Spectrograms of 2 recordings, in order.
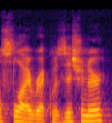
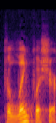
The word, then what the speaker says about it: Sly Requisitioner: In addition, I am running double Sly Requisitioner. Yes, I actually pronounce it correctly this time. I keep calling it Relinquisher for some reason.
